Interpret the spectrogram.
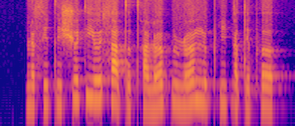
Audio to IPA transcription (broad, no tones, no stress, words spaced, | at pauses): ɳəsit̪iʃøt jø sat̪ət̪ʰaɳœ pyɳœ n̪øpʰi ɡatepʰə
